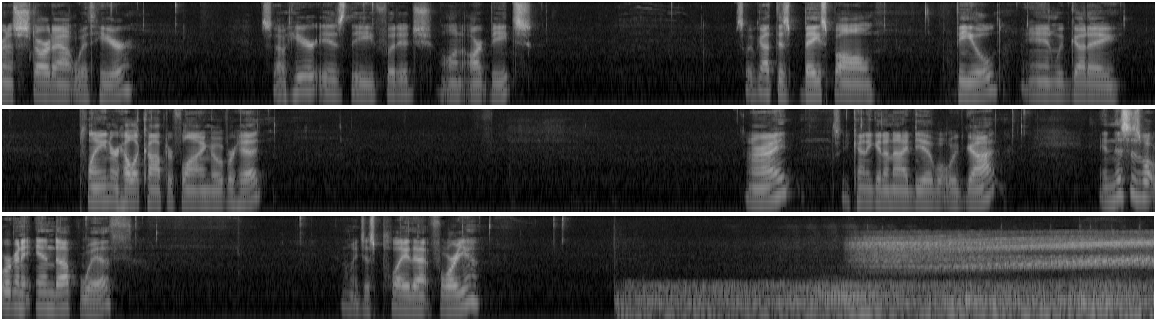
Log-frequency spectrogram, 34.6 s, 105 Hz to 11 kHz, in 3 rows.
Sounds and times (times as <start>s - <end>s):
Speech: 0.0s - 1.4s, 2.6s - 5.4s, 7.3s - 8.8s, 9.5s - 11.2s, 12.3s - 14.2s, 19.0s - 21.6s, 22.5s - 24.4s, 26.4s - 28.0s.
